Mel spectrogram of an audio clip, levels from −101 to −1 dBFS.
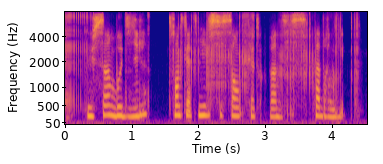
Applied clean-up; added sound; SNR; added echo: neural diffusion model UNIVERSE++.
